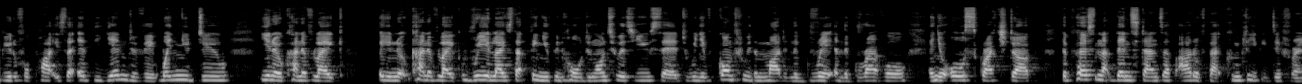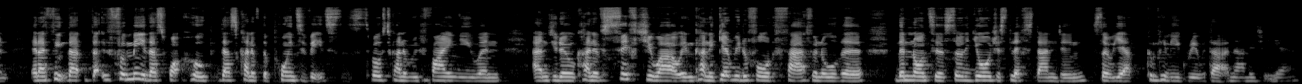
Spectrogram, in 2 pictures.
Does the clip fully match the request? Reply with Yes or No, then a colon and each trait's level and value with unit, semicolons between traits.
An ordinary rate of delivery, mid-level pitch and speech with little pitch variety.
No: fast, 280 wpm; medium, 180 Hz; narrow, 2.3 semitones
